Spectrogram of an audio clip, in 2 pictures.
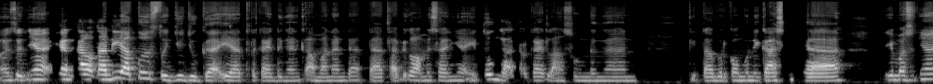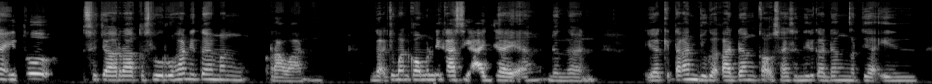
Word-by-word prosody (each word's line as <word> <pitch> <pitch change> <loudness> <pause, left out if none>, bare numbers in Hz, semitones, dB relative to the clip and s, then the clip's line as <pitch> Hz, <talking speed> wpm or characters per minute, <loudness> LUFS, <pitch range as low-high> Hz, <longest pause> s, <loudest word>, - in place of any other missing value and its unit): Maksudnya 195 +5 +2 0.2
kan 235 - +9
kalau 235 -1 +9
tadi 230 +3 +9
aku 255 +3 +1
setuju 205 -4 +2
juga 185 0 -1 0.2
ya 180 - +3
terkait 180 -1 -4
dengan 175 0 -7
keamanan 175 -1 -4
data 190 -1 -7 0.2
tapi - - -3
kalau 190 - +2
misalnya 180 0 -2
itu - - -5
nggak 200 - -1
terkait 180 -1 -5
langsung 175 +1 -7
dengan 175 0 -6 0.6
kita 105 +12 -7
berkomunikasi 180 0 0 0.2
ya, 180 +1 +5 0.4
ya 210 - 0
maksudnya 205 +4 +1
itu 225 - -5 0.6
secara 205 -1 0
keseluruhan 210 +3 -1
itu 230 - -9
emang 220 -2 -3 0.4
rawan 155 -3 -4 0.7
nggak 195 - -4
cuman 215 0 -2
komunikasi 215 0 +2
aja 190 +1 -1 0.2
ya - - -4 0.3
dengan 170 -1 -8 0.6
ya 185 0 -3
kita - - -4
kan 230 - +1
juga 195 0 -2
kadang 205 +2 0
kalau - - -2
saya 180 0 -3
sendiri 190 +1 -6
kadang 195 +1 -6
ngerjain 175 -1 -7
190 Hz, 150 wpm, -21 LUFS, 180-210 Hz, 0.7 s, kan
